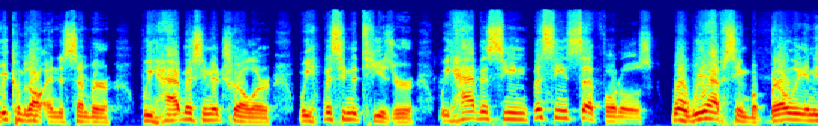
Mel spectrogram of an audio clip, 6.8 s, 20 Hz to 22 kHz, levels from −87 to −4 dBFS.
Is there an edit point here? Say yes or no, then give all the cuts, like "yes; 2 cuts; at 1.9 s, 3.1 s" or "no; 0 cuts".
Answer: yes; 3 cuts; at 2.7 s, 4.4 s, 5.5 s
